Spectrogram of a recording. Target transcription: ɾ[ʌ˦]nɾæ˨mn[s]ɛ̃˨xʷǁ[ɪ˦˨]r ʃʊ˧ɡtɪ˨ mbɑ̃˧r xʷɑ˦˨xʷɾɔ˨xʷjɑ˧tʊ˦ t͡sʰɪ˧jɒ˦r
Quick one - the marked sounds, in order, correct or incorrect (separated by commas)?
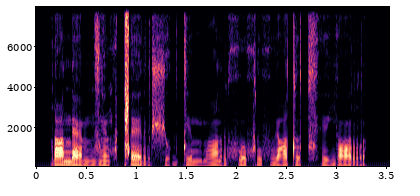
incorrect, incorrect, incorrect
